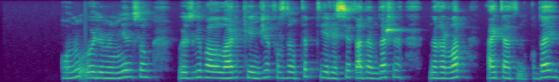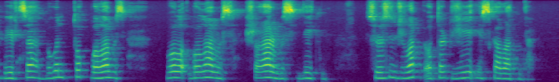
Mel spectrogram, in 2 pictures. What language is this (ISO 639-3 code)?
kaz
